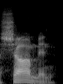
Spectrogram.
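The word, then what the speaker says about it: Xiamen: uh in China there's a city uh that I want would like to you know visit and that city is uh shaman I think you pronounce it.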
